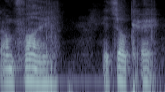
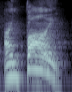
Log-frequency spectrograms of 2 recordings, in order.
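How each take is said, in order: First: Soft, low-key dismissal; calm reassurance. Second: Loud, emphatic FINE; irritated insistence. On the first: Injured hero to those helping him, calm reassurance. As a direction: gently wave off the help. Hurt hero waves off helpers. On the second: Hero to insistent healers, irritated insistence. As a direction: push the word FINE out hard. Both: Acted.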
